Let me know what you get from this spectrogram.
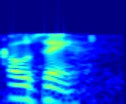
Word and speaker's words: Jose: maybe Jose.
